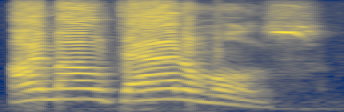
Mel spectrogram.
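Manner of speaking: usual speaking voice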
